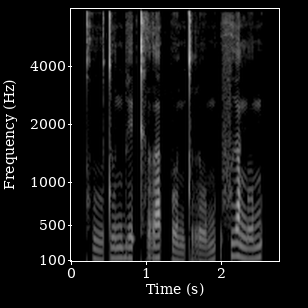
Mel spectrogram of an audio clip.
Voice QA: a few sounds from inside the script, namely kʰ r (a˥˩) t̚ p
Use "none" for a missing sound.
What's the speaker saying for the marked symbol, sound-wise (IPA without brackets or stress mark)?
a˥˩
